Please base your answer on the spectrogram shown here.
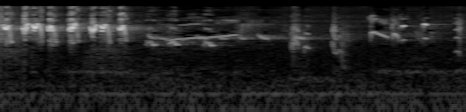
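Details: Oriental magpie-robin song used to lure birds into traps: opens with a loud, rapid rattle of high repeated notes, then long sliding whistles and scattered sharp chips.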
